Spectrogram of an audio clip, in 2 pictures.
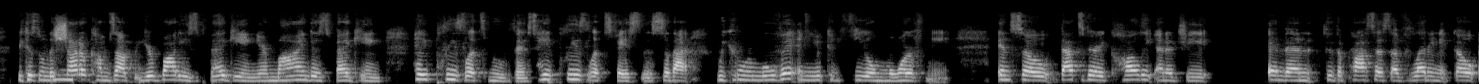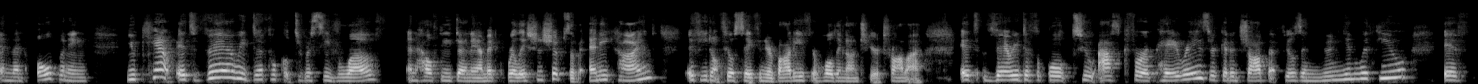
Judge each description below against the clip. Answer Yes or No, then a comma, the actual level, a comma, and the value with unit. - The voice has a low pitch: No, high, 195 Hz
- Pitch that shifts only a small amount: No, average, 3.6 semitones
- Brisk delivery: Yes, fast, 210 wpm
